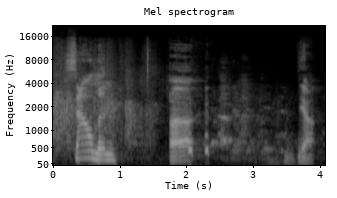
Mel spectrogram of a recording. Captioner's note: laughter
